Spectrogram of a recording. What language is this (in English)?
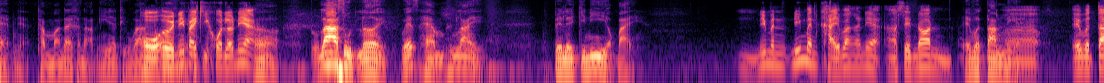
Thai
